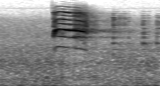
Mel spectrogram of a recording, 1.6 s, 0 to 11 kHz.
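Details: Red-tailed hawk near Halcyon Pond on Saturday, March 21, 2015, giving a single hoarse, high scream, held briefly with a slight downward slur, then faint echoes in an otherwise quiet outdoor setting.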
